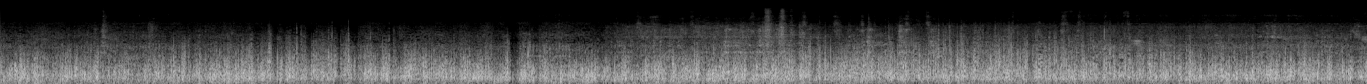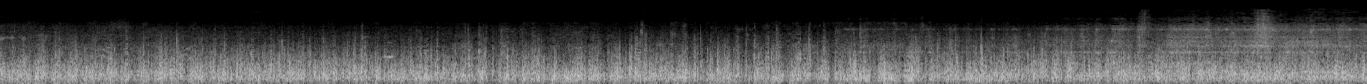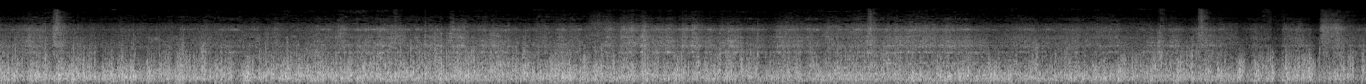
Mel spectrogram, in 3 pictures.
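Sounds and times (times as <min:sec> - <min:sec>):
train rolling rumble: 0:00.0 - 0:41.0
wheels clicking over rail joints: 0:04.8 - 0:11.9, 0:19.9 - 0:41.0.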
